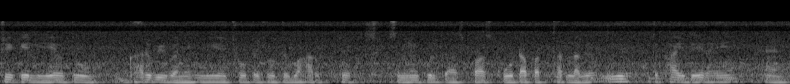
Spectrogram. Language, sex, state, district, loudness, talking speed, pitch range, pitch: Hindi, male, Maharashtra, Aurangabad, -30 LUFS, 165 wpm, 100-105 Hz, 100 Hz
